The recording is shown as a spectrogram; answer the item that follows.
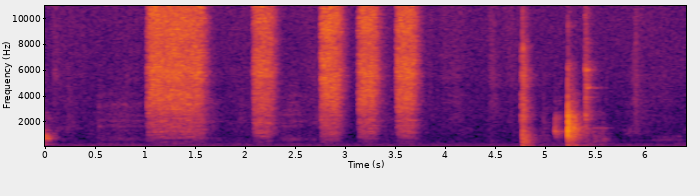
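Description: Healium Fiber Flex styling spray sprayed onto hair in hissing bursts: one long spray about a second in, then four short quick sprays. Near the end come two brief sharp sounds.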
